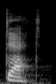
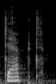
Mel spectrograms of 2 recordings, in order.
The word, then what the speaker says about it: debt: I am always so tempted to pronounce it like depth.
